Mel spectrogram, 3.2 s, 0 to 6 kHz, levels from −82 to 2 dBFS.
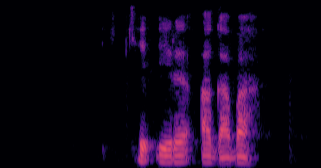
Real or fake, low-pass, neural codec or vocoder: real; 5.4 kHz; none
